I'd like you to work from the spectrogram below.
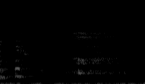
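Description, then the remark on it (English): A brief, breathy yawn with a sharp inhale followed by a drawn-out airy exhale, fairly soft, with no words spoken. “Sorry, I had to yawn.”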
